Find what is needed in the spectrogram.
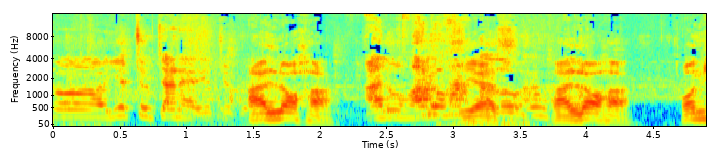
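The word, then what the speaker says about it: Alyoha: Aloha. Aloha. Yeah. But you pronounce it Aloha.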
